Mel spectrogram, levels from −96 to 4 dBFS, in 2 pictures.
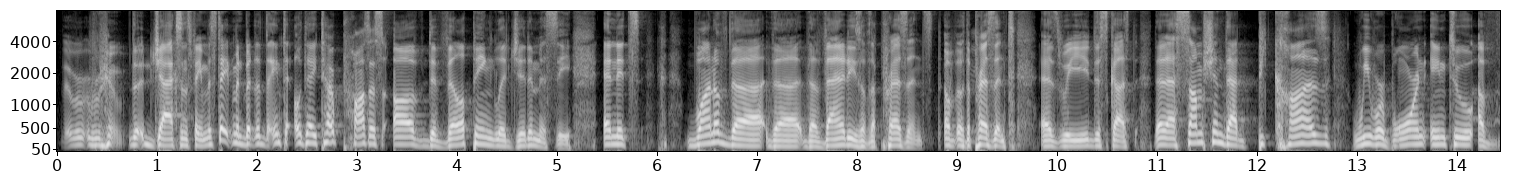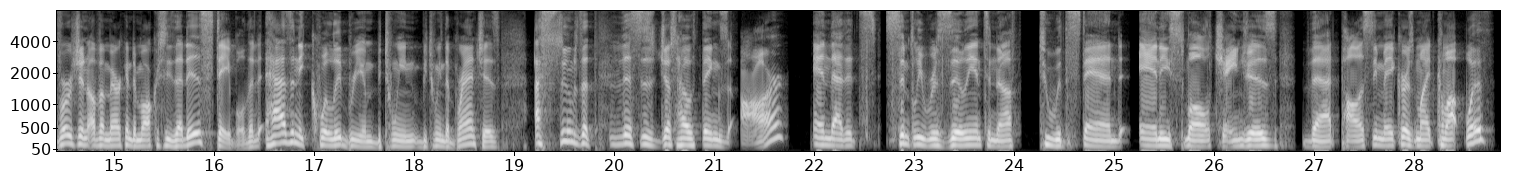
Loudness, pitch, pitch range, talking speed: -14 LUFS, 135 Hz, 125-155 Hz, 160 wpm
